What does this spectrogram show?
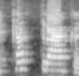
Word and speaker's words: catraca: É catraca, que ela não é uma palavra proparoxítona, e sim paroxítona, tá?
